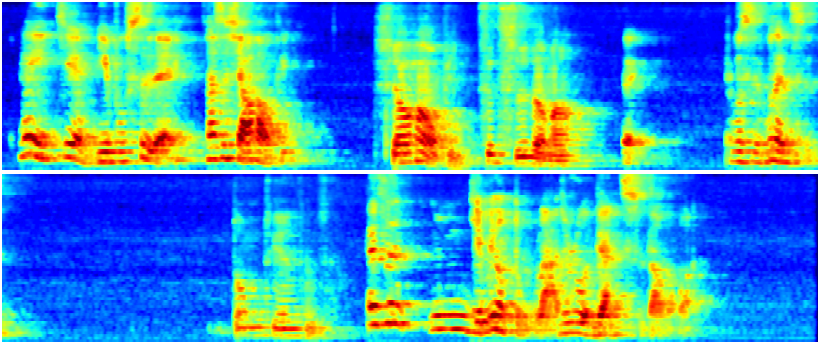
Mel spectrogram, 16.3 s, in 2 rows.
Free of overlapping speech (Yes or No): Yes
